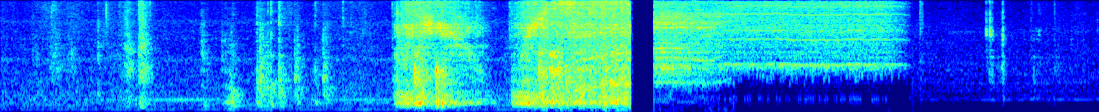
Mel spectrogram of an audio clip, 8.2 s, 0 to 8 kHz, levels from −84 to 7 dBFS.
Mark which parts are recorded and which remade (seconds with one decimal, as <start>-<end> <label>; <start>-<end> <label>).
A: 0.0-8.2 recorded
